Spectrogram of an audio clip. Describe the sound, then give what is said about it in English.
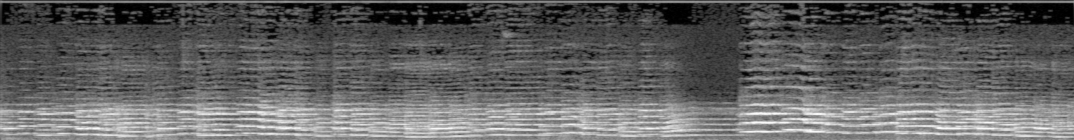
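A musical instrument imitates bird calls with quick chirping slides, trills and warbling phrases, playing steadily and fairly loud with no talking, and pausing briefly before a brighter burst of calls; the player is improvising a new section inserted into a composition. “Now, these are the birds.”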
